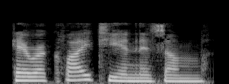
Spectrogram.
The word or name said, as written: Heracliteanism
